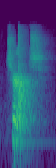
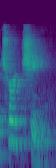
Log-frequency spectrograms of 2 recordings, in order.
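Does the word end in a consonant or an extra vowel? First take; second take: consonant; extra vowel. First: It ends sharply on the ch sound. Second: An extra vowel is added after the ch. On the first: The speaker calls it right. "we can end it. It's one syllable" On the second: The speaker calls it wrong. "Try not to pronounce it churchy"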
